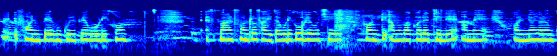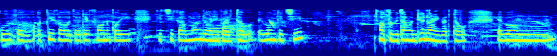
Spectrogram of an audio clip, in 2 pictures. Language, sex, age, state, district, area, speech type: Odia, female, 18-30, Odisha, Mayurbhanj, rural, spontaneous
